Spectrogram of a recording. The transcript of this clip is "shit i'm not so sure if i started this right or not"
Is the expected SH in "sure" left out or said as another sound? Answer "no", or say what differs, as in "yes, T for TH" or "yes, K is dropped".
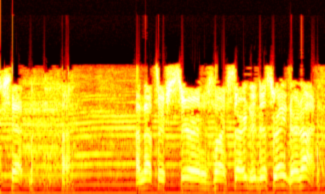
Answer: yes, S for SH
